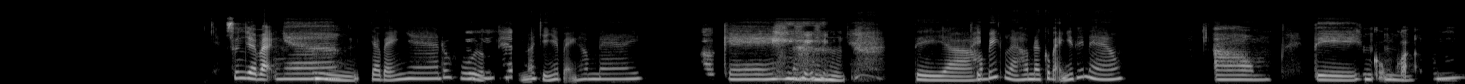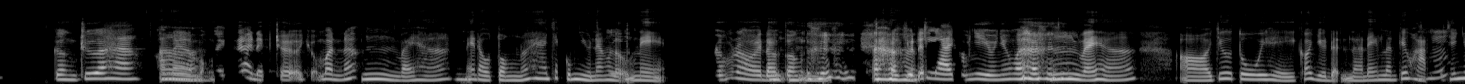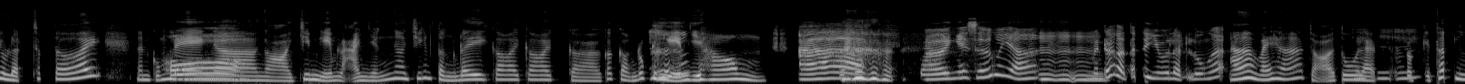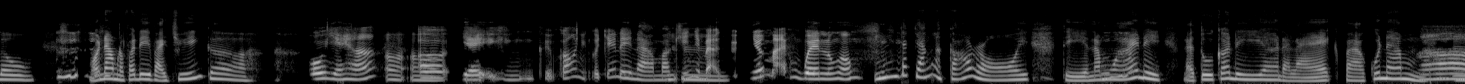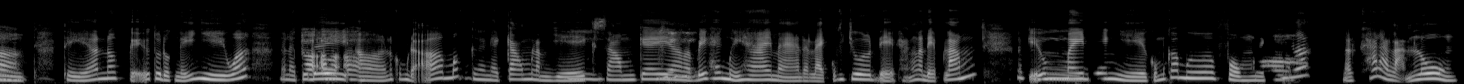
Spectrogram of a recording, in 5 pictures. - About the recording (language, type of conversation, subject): Vietnamese, unstructured, Hành trình du lịch nào khiến bạn nhớ mãi không quên?
- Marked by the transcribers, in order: other background noise; distorted speech; tapping; chuckle; laugh; laugh; in English: "deadline"; chuckle; laugh; laugh; laugh; laugh; laugh; laugh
